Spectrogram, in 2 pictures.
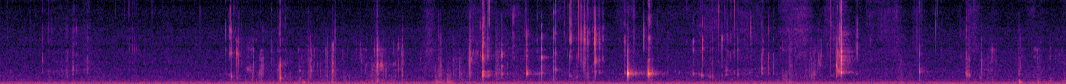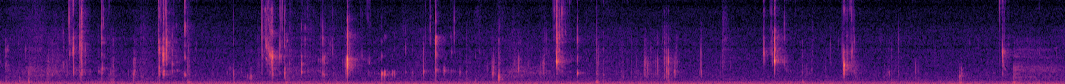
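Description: Close-miked chewing of a round chocolate candy: many sharp, irregular crunches and mouth clicks as it is bitten and chewed.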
